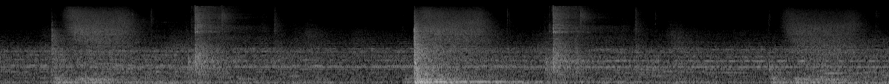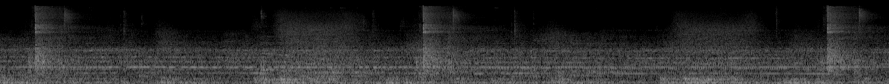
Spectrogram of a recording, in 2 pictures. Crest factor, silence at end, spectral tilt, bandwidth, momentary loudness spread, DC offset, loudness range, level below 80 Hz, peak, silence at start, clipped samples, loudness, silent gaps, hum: 26 dB; 0 s; -4 dB/octave; 16.5 kHz; 7 LU; under 0.1%; 5 LU; -44 dBFS; -10 dBFS; 0 s; under 0.1%; -35 LUFS; none; none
